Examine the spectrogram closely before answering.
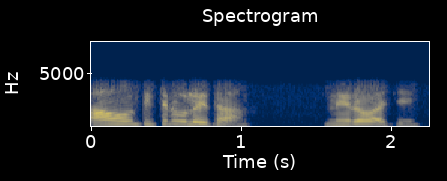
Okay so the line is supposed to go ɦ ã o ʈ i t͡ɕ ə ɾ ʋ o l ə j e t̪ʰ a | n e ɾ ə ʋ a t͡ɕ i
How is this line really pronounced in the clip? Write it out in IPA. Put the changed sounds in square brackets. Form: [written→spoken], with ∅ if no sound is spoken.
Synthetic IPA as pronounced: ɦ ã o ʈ i t͡ɕ ə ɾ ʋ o l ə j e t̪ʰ a | n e ɾ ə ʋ a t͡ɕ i

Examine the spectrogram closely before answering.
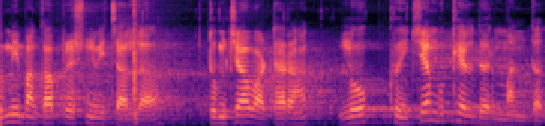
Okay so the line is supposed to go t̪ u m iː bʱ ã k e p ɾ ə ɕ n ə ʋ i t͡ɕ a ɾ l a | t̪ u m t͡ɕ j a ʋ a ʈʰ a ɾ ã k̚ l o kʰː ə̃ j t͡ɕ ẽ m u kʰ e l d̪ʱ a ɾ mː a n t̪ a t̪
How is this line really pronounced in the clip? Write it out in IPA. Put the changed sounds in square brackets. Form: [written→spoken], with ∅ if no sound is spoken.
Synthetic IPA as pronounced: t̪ u m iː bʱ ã k [e→a] p ɾ ə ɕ n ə ʋ i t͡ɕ a ɾ l a | t̪ u m t͡ɕ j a ʋ a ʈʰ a ɾ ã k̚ l o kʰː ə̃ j t͡ɕ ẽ m u kʰ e l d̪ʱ [a→ə] ɾ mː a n t̪ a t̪

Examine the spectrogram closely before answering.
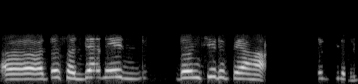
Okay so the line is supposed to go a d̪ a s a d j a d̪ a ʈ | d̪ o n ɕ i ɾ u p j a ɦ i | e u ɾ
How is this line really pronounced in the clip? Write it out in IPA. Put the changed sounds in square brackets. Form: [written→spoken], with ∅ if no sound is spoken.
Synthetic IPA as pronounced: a [d̪→t̪] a s [a→ə] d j a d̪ [a→e] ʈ | d̪ o n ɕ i ɾ u p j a ɦ [i→a] | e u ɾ

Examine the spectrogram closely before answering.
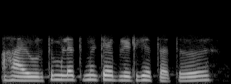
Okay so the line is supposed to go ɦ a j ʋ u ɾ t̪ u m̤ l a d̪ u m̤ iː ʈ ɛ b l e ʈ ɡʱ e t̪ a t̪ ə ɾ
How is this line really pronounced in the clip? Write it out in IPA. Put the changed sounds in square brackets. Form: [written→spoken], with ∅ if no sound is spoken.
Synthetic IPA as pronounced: ɦ a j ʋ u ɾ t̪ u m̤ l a [d̪→t̪] u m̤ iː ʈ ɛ b l e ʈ ɡʱ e t̪ a t̪ ə ɾ

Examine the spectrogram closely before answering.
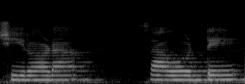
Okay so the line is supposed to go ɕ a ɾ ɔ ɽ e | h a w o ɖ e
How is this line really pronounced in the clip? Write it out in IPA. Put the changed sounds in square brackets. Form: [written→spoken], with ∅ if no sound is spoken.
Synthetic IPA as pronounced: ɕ [a→i] ɾ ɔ ɽ [e→a] | [h→s] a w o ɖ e

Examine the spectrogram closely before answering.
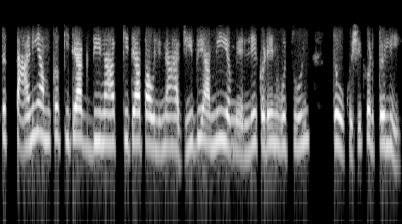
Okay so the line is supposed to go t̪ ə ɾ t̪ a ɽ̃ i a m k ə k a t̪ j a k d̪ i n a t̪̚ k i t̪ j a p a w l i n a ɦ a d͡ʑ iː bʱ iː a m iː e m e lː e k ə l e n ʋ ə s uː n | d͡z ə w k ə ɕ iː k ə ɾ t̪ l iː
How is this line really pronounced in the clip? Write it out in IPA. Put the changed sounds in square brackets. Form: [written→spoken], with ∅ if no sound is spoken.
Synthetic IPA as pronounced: t̪ ə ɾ t̪ a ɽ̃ i a m k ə k [a→i] t̪ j a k d̪ i n a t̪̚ k i t̪ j a p a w l i n a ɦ a d͡ʑ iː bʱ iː a m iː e m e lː e k ə [l→ɽ] e n ʋ ə [s→t͡s] uː n | d͡z ə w k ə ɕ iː k ə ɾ t̪ l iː

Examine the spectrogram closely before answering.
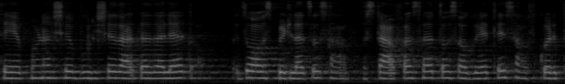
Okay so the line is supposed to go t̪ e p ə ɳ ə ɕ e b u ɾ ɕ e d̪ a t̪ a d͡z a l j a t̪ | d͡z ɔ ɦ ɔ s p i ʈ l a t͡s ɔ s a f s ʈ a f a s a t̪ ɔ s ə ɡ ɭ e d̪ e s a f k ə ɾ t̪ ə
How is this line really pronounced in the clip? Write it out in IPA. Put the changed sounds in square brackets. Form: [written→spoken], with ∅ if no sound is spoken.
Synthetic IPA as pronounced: t̪ e p ə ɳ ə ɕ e b u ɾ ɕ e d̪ a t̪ a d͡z a l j a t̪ | d͡z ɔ ɦ ɔ s p i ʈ l a t͡s ɔ s a f s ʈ a f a s a t̪ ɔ s ə ɡ ɭ e [d̪→t̪] e s a f k ə ɾ t̪ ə

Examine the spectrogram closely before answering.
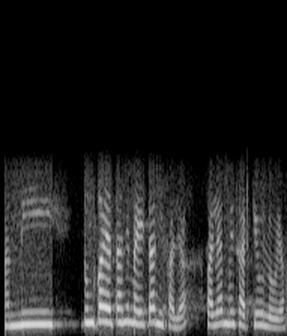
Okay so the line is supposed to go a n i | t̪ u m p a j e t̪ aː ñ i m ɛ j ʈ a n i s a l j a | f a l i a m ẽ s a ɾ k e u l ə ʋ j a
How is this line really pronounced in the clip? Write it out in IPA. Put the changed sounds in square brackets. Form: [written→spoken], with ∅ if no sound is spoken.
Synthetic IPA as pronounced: a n i | t̪ u m [p→k] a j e t̪ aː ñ i m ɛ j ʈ a n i [s→f] a l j a | f a l [i→j] a m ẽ s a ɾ k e u l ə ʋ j a

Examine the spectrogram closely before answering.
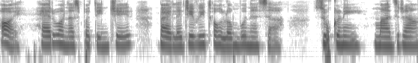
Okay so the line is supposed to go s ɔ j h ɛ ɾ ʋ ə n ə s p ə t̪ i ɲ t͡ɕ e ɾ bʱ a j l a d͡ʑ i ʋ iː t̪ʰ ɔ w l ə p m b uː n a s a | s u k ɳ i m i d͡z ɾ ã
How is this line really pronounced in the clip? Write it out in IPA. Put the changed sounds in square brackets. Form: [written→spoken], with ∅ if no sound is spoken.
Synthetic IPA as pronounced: [s→h] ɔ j h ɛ ɾ ʋ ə n ə s p ə t̪ i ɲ t͡ɕ e ɾ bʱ a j l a d͡ʑ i ʋ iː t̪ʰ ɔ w l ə [p→∅] m b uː n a s a | s u k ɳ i m [i→a] d͡z ɾ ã

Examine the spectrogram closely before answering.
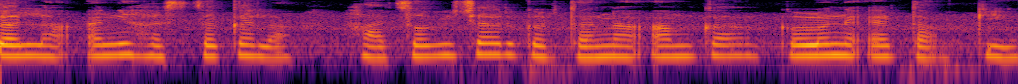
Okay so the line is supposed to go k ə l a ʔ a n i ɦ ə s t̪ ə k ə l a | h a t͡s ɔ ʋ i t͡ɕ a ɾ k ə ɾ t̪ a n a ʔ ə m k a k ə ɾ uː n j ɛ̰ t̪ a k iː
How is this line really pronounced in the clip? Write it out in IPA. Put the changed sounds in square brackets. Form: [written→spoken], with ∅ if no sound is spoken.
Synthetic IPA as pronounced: k ə l a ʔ a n i ɦ ə s t̪ ə k ə l a | h a t͡s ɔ ʋ i t͡ɕ a ɾ k ə ɾ t̪ a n a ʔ [ə→a] m k a k ə [ɾ→ɭ] uː n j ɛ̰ t̪ a k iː

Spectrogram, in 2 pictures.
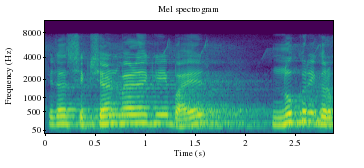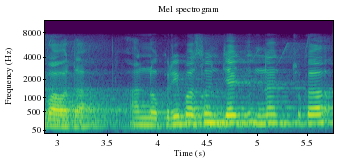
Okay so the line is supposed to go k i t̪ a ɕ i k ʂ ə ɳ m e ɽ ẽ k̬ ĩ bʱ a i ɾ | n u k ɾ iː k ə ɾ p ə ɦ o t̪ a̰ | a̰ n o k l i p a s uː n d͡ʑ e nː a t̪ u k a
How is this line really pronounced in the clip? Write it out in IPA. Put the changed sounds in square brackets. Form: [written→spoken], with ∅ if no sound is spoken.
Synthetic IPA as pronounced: k i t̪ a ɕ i k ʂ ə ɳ m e [ɽ→ɭ] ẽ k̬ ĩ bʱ a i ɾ | n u k ɾ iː k ə ɾ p [ə→a] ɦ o t̪ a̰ | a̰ n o k [l→ɾ] i p a s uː n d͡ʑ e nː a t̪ u k a

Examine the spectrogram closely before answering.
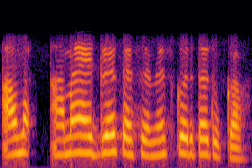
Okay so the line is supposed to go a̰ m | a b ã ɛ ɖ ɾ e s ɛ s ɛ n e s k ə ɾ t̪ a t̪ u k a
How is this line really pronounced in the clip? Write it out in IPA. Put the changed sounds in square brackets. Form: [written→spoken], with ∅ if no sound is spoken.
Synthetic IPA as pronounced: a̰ m | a [b→m] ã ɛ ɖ ɾ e s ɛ s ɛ [n→m] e s k ə ɾ t̪ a t̪ u k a

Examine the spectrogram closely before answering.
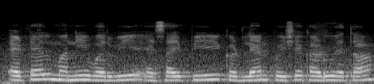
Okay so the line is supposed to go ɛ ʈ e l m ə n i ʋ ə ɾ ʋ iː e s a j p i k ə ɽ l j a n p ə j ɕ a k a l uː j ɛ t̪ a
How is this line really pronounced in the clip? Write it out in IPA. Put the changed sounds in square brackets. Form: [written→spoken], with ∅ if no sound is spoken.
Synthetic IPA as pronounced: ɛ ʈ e l m ə n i ʋ ə ɾ ʋ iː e s a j p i k ə ɽ l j a n p ə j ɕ [a→e] k a [l→ɽ] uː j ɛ t̪ a

